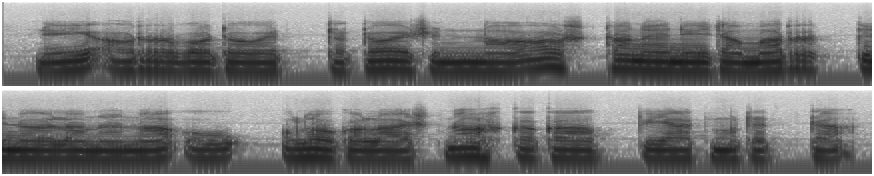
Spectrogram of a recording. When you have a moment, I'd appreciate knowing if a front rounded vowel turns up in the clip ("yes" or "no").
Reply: no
